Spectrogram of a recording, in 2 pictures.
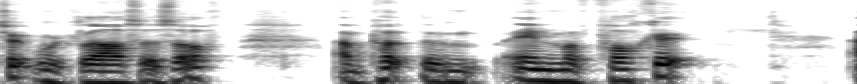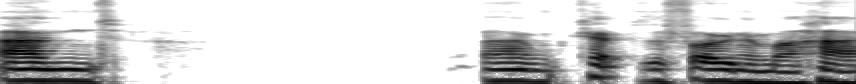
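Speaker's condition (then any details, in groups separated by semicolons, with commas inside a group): Motor neuron disease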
